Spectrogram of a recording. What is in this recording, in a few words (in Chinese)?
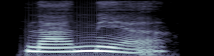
"难免", Chinese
